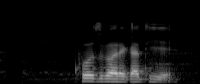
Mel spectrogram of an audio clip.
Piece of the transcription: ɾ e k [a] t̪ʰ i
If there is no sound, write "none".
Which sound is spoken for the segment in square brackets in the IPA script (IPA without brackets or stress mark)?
a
